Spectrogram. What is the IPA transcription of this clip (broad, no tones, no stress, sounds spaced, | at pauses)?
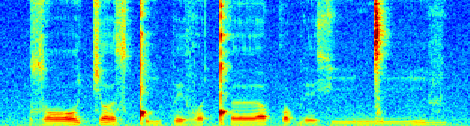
z ɔː c ʌː z ǃ i p e v ʌ ǃʰ ɜː qʷ ʌ b eː x iː ŋ͡ǀ iː v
